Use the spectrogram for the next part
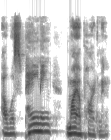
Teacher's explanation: He's not pronouncing the T there. The T is completely dropped.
